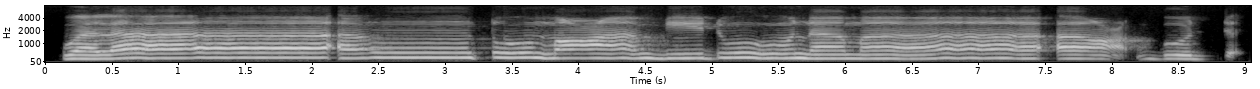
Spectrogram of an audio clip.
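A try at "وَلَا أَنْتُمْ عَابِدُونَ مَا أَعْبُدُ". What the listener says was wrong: Dibacanya tadi terlalu cepat. Abidum. Santai saja, dipanjangkan dulu 2 harokat. Wala antum abiduna.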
